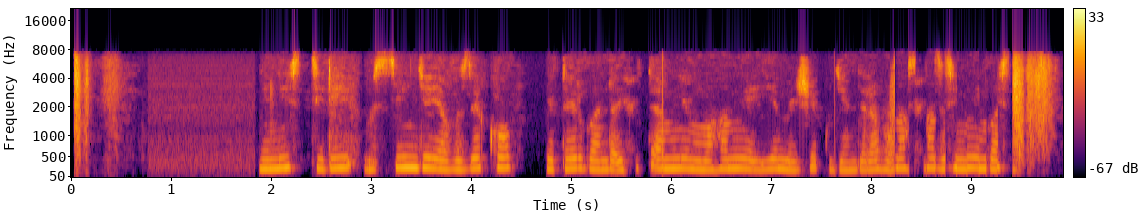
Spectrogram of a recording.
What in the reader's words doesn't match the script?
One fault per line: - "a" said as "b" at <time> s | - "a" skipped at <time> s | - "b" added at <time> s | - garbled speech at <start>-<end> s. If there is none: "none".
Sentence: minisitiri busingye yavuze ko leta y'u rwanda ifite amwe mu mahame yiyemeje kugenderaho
- garbled speech at 8.2-9.4 s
